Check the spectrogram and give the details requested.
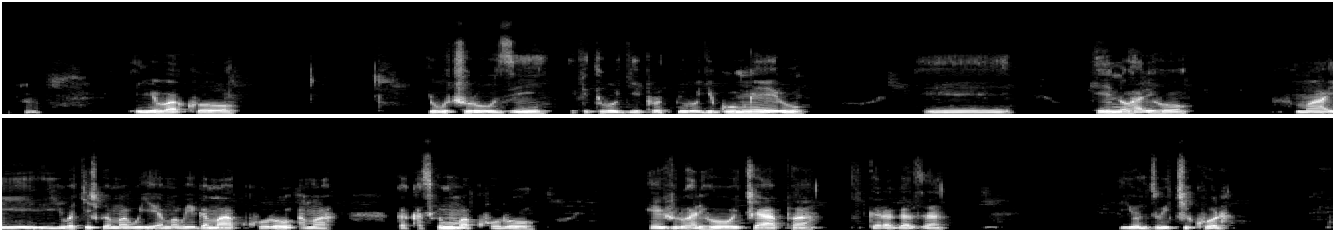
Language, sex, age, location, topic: Kinyarwanda, male, 50+, Musanze, finance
